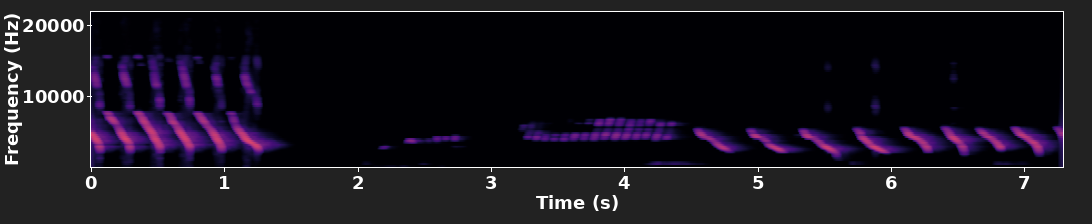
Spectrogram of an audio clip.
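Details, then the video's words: Malta canary song used to stimulate other canaries: fast descending trill notes, a pause with a few soft notes, a high rolling warble, then slower repeated downward-sweeping notes about twice a second. "Süper Bir Malta Kanarya Sesi Ve Ötüşü | Kanarya Huylandırma ve Kızıştırma"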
